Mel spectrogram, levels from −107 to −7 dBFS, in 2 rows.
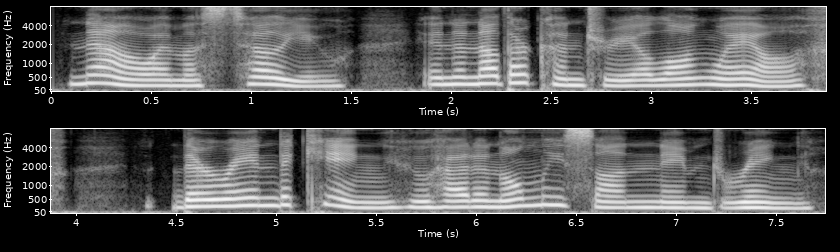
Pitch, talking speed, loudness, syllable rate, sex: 220 Hz, 180 wpm, -17 LUFS, 4.5 syllables/s, female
